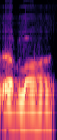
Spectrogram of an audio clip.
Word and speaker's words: Evlon: It's pronounced Evlon, and it's actually no love spelled backwards.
